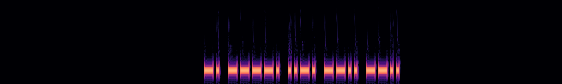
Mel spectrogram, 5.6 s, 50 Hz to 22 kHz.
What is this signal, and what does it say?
Morse code, heard as a keyed tone, about 38 wpm, 700 Hz. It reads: N9FZZ
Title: USA Call Signs - 5 Characters - Repeated 3x - 40wpm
